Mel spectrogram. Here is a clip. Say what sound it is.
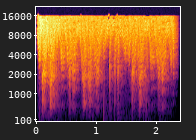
My 1st contribution here :)
Hope you find it useful. Made in NI Massive as an experiment.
